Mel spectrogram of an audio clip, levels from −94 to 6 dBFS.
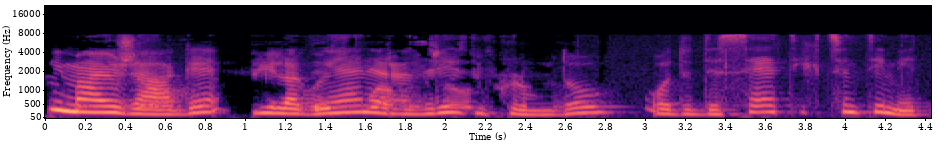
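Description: Speech suppressed in double talk occurs at 0.0–0.07 s, 0.89–1.16 s and 1.74–2.57 s. The speech dips by about 30, 20 and then 10 dB, likely because an echo canceller mistook it for loudspeaker echo.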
